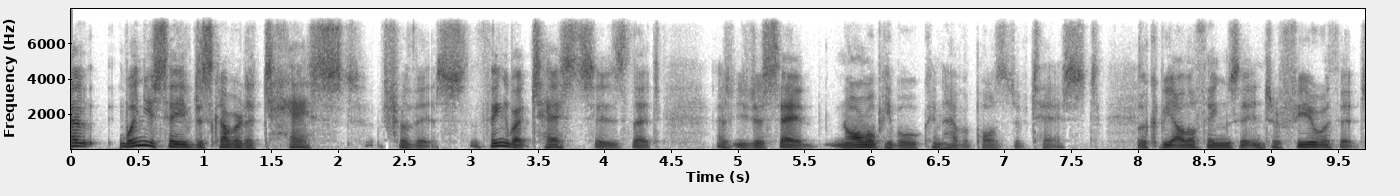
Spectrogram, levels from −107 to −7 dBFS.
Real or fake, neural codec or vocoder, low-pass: real; none; 7.2 kHz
